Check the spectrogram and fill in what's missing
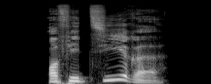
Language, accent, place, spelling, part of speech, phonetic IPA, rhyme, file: German, Germany, Berlin, Offiziere, noun, [ɔfiˈt͡siːʁə], -iːʁə, De-Offiziere.ogg
- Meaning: nominative/accusative/genitive plural of Offizier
